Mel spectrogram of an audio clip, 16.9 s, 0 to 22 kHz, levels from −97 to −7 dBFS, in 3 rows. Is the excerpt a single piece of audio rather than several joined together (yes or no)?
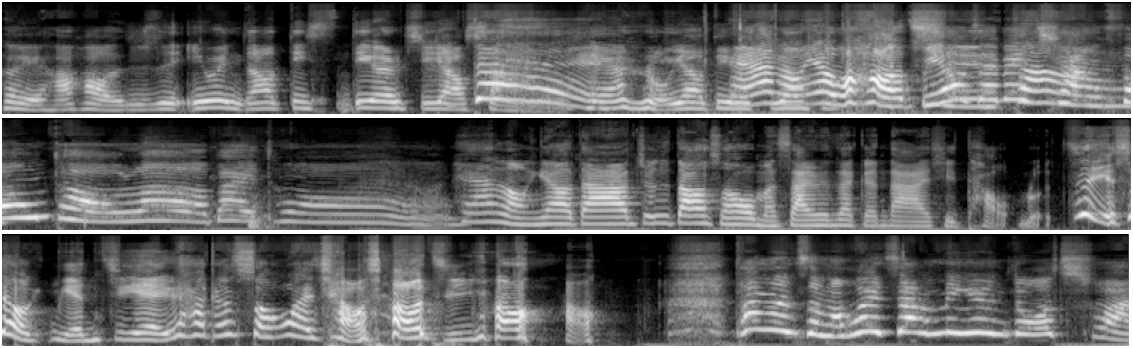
no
